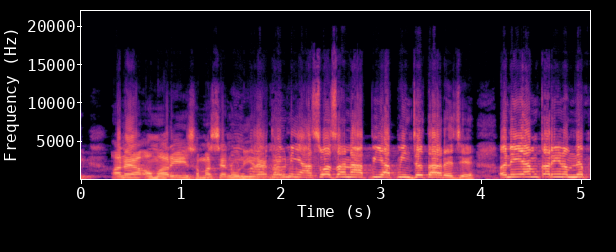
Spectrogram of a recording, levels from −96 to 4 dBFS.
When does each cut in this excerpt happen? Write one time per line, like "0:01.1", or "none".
0:02.0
